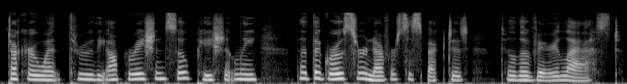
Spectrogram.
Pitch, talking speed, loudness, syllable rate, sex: 225 Hz, 155 wpm, -18 LUFS, 5.0 syllables/s, female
